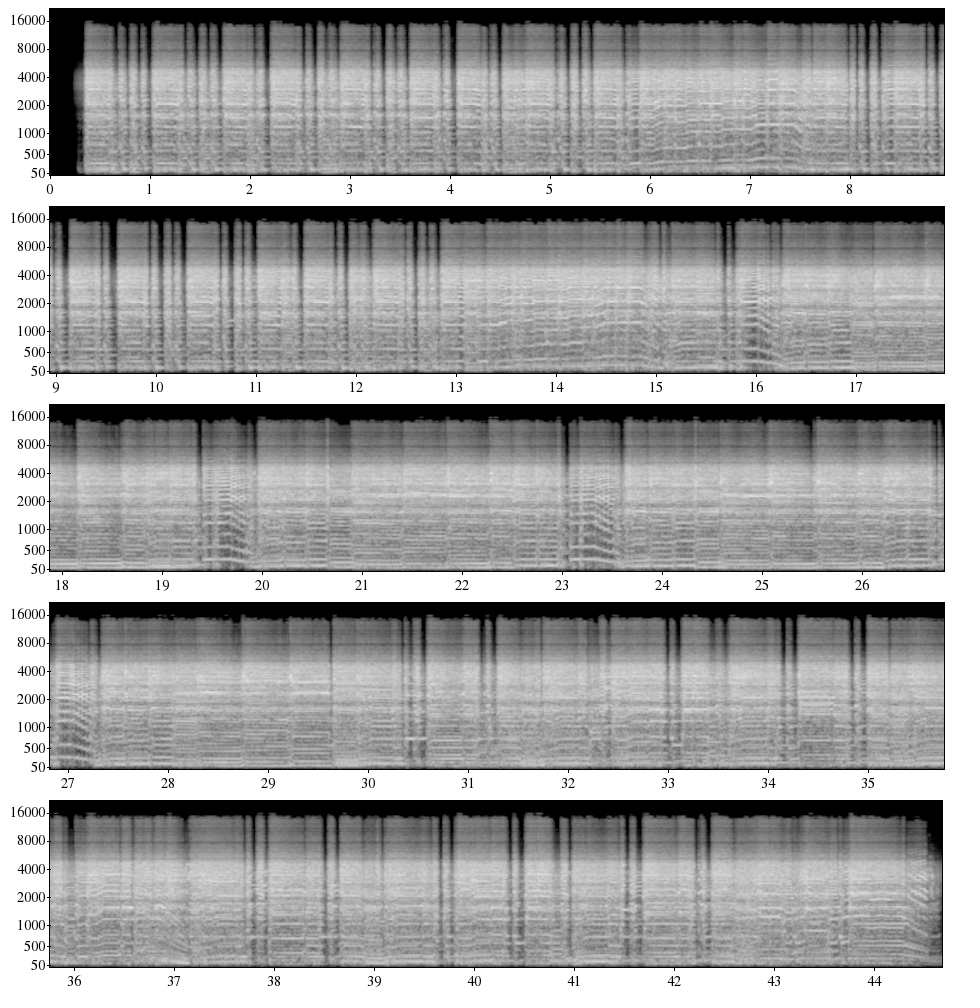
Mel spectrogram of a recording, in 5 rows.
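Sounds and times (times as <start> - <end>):
funk music for amp comparison: 0.3 - 44.6.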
